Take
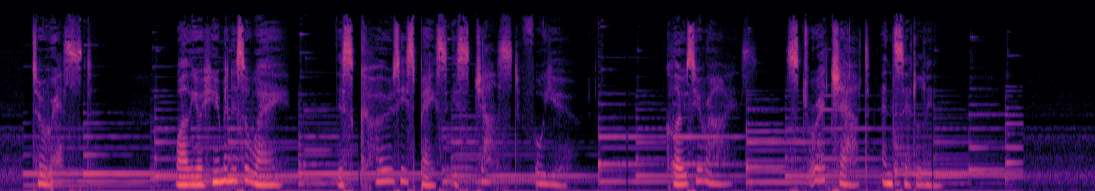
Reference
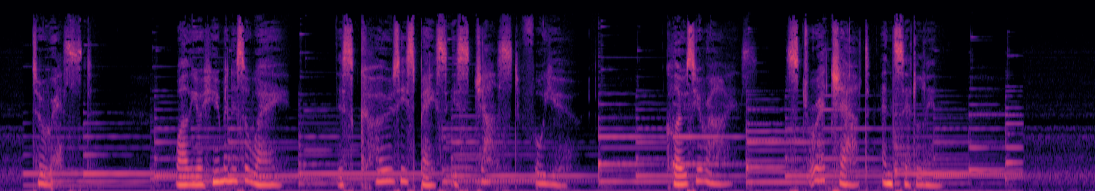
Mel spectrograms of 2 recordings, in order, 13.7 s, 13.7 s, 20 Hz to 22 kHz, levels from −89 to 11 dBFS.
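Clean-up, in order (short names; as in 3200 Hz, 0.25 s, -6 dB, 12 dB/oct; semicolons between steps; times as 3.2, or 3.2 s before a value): interpolate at 4.48/7.83/11.65, 16 ms; gain 0 dB, from 4.38 s +3.5 dB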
